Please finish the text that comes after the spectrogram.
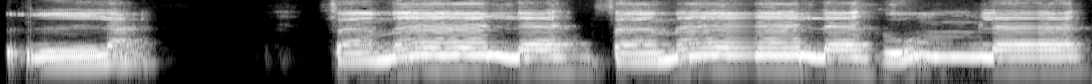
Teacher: ujung lidah atau punggung ujung lidah bertemu dengan langit-langit bagian atas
